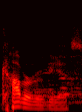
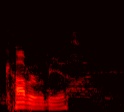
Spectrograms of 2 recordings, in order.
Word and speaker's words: Covarrubias: It's Covarrubias. Covarrubias. I had a Covarrubias. You had a Covarrubias. It's actually the first syllable, Covarrubias.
